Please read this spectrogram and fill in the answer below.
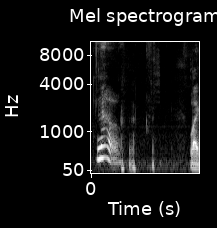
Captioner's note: laughs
